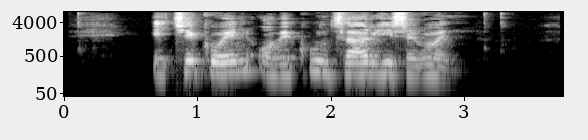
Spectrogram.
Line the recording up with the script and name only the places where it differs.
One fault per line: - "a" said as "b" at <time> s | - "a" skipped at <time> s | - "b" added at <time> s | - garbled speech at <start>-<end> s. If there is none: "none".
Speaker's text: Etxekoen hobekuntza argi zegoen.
none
